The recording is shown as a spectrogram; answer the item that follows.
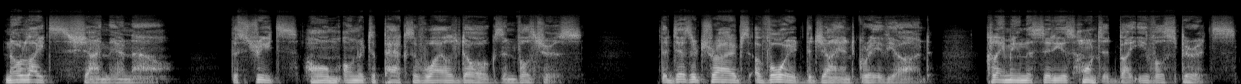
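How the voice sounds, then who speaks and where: An actor playing a grave, world-weary storyteller narrating a post-apocalyptic video game in a measured, solemn, deadpan way. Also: male voice, low voice, slightly rough, heavily acted.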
